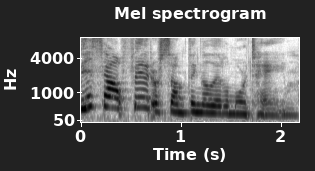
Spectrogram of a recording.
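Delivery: soft whispering. Replying in character to the other players: whispering back. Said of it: "kind of whisper back".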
